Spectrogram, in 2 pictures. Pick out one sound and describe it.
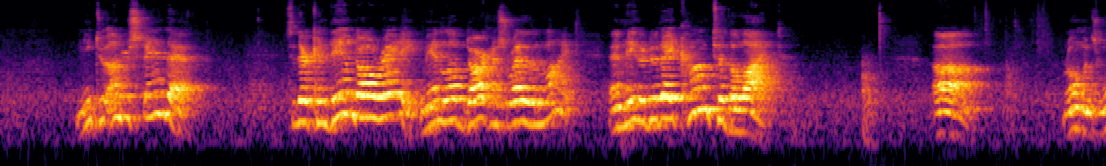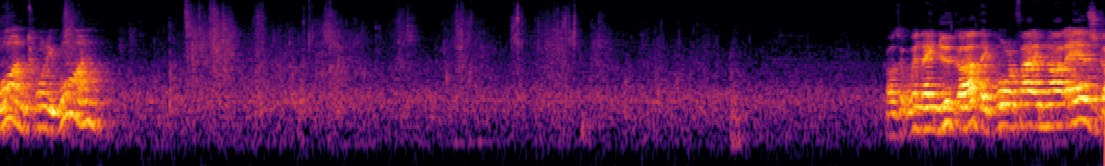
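An older man speaks calmly through a microphone, pausing between phrases.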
